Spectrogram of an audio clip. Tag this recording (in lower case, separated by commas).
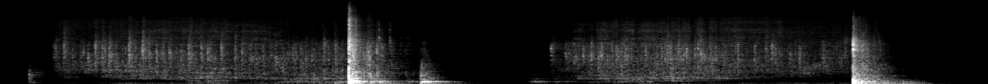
sliding door, home sounds, door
